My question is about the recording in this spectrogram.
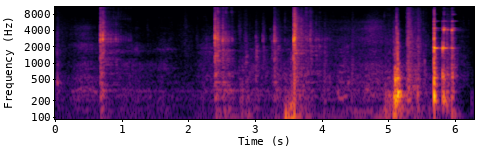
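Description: Scattered knocks and rustling from a toddler rummaging among packets and shelves in a pantry, with the loudest knock about three and a half seconds in.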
